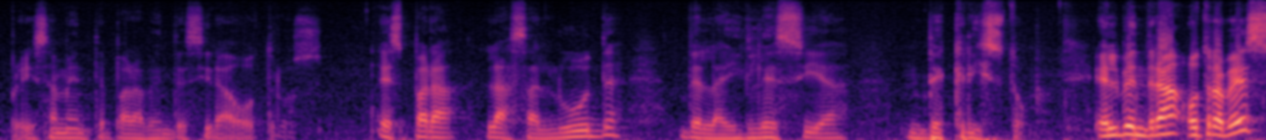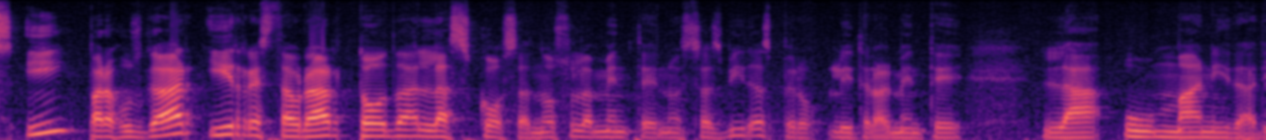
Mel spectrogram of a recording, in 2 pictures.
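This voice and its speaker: A man's voice: mid-range voice, fairly bright tone. A man teaching a recorded Bible class, emphatic and fond of rhetorical questions he answers himself.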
